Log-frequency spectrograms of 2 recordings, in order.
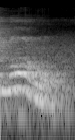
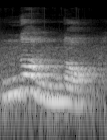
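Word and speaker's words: nonno: فلما يجي أي حرفين ورا بعض لازم نسترس عليهم في النطق، ما نقولش نونو، لا نقول نونو، كأن عليهم شدة كده زي العربي، تمام؟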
